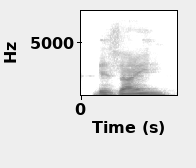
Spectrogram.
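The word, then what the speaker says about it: design: इसके बाद rule number 5 में है G is silent in the following words. दर्ज झेल अल्फाज में G साइलेंट है। साइन, campaign, डिजाइन, रिजाइन, align, फॉरेन, foreigner, असाइन। ठीक है, और नोट करेंगे कि G के बाद N है, इन तमाम में G के बाद N आ रहा है, तो G के बाद जब कभी भी N आ जाए तो G साइलेंट होगा।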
